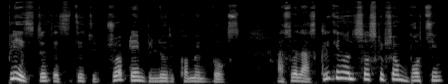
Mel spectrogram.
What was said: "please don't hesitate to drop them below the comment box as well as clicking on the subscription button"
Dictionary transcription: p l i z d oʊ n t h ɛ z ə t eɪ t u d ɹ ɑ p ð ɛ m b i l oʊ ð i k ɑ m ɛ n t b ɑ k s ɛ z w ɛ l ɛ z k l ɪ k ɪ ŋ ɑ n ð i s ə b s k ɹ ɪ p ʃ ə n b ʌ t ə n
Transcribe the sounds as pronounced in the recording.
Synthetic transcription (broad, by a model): p l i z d oʊ n t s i s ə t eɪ t u d ɹ ɑ p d ɛ m b i l oʊ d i k ɑ m ɛ n t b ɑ k s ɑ s w ɛ l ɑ s k l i k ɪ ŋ ɑ n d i s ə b s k ɹ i p ʃ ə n b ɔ t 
